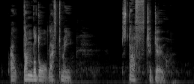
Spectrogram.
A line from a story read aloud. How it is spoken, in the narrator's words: mumbled Harry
